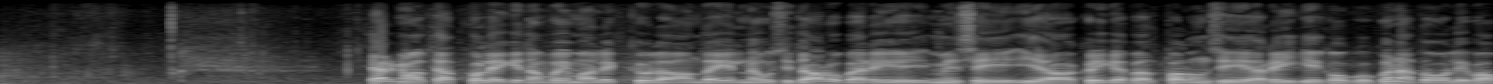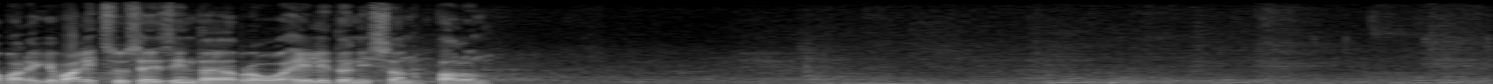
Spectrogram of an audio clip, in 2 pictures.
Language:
Estonian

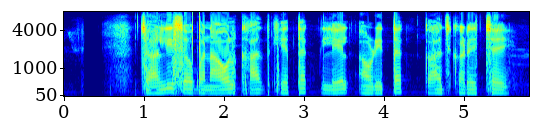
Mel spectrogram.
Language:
Maithili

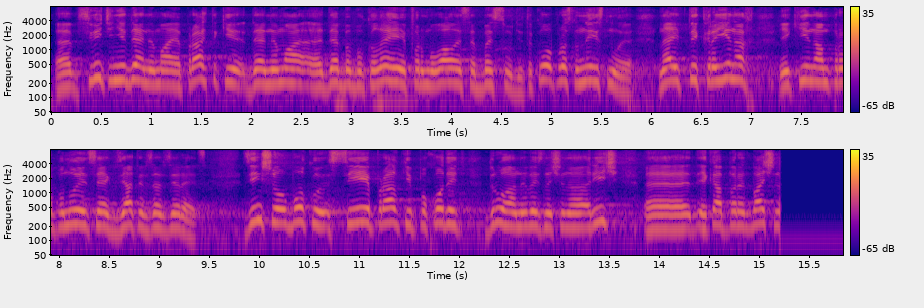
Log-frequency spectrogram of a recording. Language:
Ukrainian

